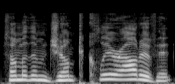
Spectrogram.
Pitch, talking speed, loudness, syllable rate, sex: 195 Hz, 275 wpm, -13 LUFS, 5.7 syllables/s, male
